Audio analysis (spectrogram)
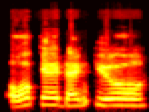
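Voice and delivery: high-pitched cashier asking again; fast food cashier. Retold or imitated. Cashier voice in retold scene.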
